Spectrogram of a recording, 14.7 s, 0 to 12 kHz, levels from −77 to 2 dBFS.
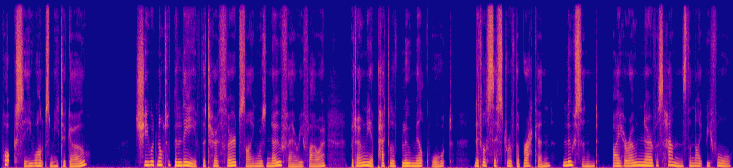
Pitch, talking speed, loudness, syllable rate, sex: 190 Hz, 155 wpm, -19 LUFS, 4.4 syllables/s, female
